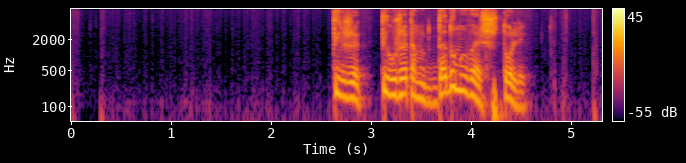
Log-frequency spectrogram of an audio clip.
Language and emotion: Russian, angry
